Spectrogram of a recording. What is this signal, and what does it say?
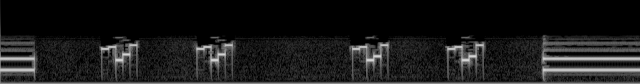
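Five-tone selective call (ZVEI), heard as quick runs of five tones, tones of about 70 ms. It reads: 89250 89250 89240 89240
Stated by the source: ZVEI five-tone call received on SDR.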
